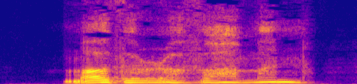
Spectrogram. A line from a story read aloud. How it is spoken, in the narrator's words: whispered the captain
